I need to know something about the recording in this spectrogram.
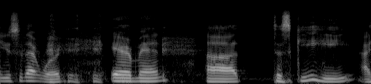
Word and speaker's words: Tuskegee: According to Tuskegee, excuse me, I'm not used to that word, airmen, Tuskegee, I said it right?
